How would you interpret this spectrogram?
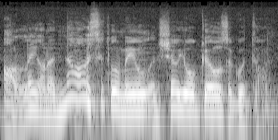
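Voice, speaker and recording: A chatty, shady club owner in a radio crime drama. His voice is high for a man and swings widely in pitch, with a teasing, ingratiating manner. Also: big pitch swings, a little fast, warm tone, breathy edge, faint music behind, exaggerated voice. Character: chatty, slyly genial male London club owner with criminal ties. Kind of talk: naturalistic radio drama acting.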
